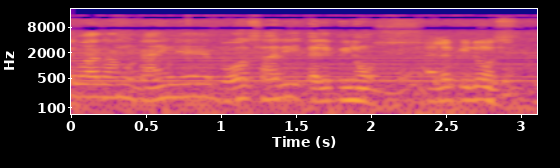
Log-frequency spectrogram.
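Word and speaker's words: jalapeño: अच्छा ये इसका नाम जो ये जेलेपिनो होता है, मगर ये इसको प्रोनाउंस करते हैं एलेपिनो, एलेपिनो जे से लिखा होता है लेकिन ये जे साइलेंट होता है बिल्कुल, ये अंग्रेजी मिर्ची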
